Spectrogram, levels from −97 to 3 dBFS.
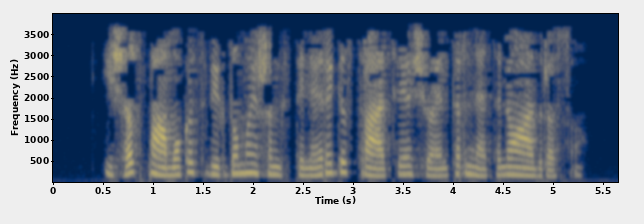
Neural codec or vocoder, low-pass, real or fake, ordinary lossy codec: vocoder, 24 kHz, 100 mel bands, Vocos; 3.6 kHz; fake; MP3, 16 kbps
